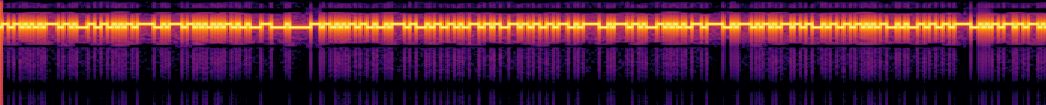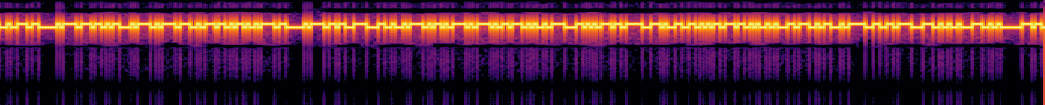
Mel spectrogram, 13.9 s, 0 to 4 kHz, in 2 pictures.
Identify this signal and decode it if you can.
RTTY, about 45.45 baud. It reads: REGISTERS. SPECIAL INTEGRATED CIRCUITS HAVE BEEN DEVELOPED FOR THIS FUNCTION,
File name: fsk170 / teletype-RTTY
